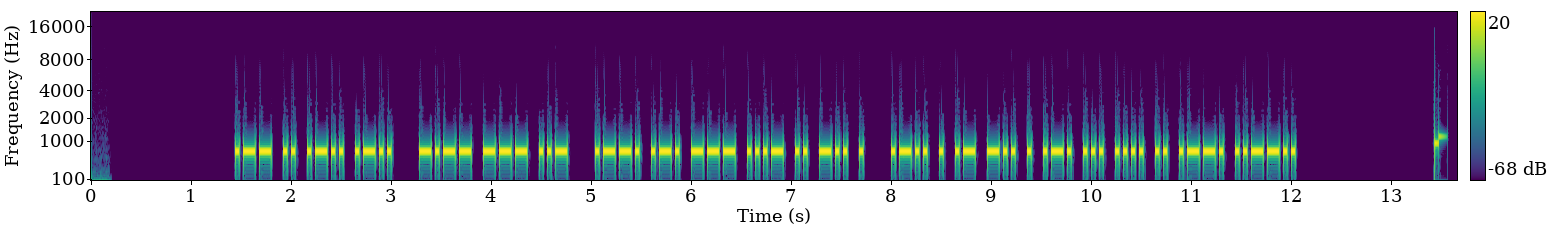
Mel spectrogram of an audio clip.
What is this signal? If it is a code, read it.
Morse code, heard as a keyed tone, about 32 wpm, 700 Hz. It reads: WILL YOU PROVIDE LEADERSHIP?
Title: Sentences from Top 1600 Words 30wpm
